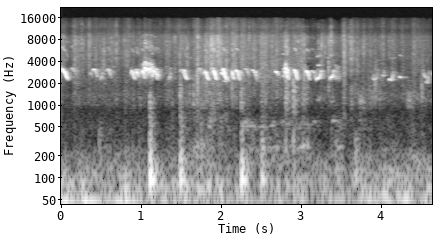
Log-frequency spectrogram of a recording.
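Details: Young broiler chicks aged ten days chirp continuously in shrill overlapping peeps, with soft thuds and a low rumbling hum behind.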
